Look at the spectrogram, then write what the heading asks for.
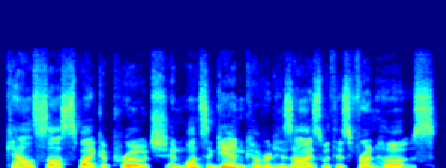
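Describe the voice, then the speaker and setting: A woman's voice: extremely low pitch, lively intonation, unhurried, dry recording, studio quality. A woman narrator reading scripted story prose for an audio drama.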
